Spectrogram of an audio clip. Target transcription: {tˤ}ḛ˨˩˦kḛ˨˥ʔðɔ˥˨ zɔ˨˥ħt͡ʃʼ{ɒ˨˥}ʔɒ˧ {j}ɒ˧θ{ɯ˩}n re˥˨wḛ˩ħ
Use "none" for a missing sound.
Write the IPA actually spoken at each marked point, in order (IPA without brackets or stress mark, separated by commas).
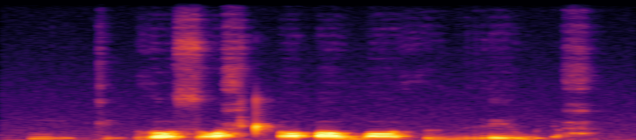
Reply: n, ɒ˨˥, w, ɯ˩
